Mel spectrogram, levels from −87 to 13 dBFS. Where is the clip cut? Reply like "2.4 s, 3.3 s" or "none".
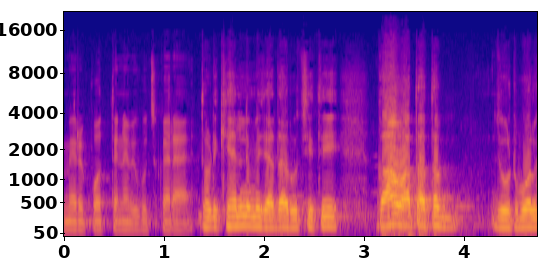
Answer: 1.3 s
